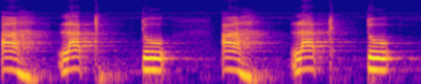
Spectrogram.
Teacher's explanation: maka ha dan Kaf sama-sama hams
